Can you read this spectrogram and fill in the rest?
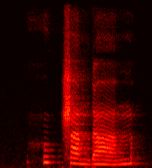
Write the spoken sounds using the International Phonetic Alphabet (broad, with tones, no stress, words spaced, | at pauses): hu˦˥k̚ ʂa˨˩mɗa˨˩˦m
